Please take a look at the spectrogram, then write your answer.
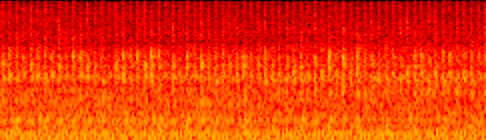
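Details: Tata Winger diesel after coolant top-up, warm engine idling: steady, even idle with no knocks, misses or hunting; normal.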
